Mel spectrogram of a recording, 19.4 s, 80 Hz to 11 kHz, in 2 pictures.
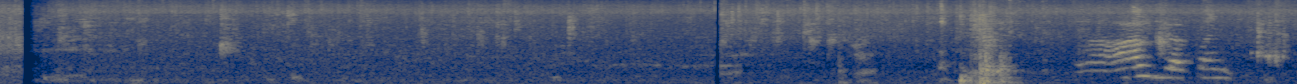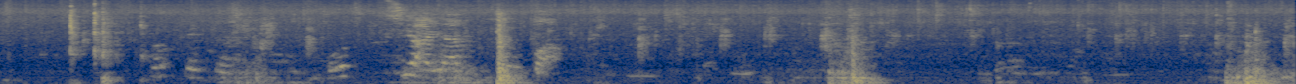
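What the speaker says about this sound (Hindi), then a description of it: "2 मिनट तो आगे पानी चला।" Water runs from a tap in a steady hiss beneath near, lively children's chatter and play, with voices frequently rising over the flow.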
